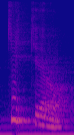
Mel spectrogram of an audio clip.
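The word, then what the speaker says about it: Cicero: Ah, o C, como acabamos de ver, sempre cultural, sempre como em casa. Então, cantat kellus kentum, né? boca fechada pronunci o M é bem pronunciado. Então, kentum, kentum, kíkeró, kíkeró, a letra D, que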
